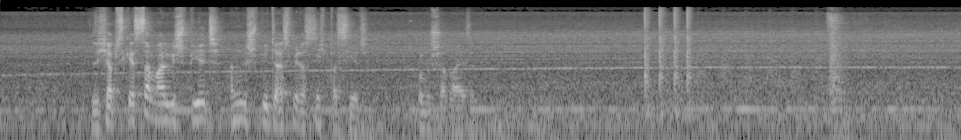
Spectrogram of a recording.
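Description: Train wheels clatter over rail joints and points.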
